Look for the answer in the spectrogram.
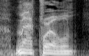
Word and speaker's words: Macron: Macron seem to be getting along very well.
